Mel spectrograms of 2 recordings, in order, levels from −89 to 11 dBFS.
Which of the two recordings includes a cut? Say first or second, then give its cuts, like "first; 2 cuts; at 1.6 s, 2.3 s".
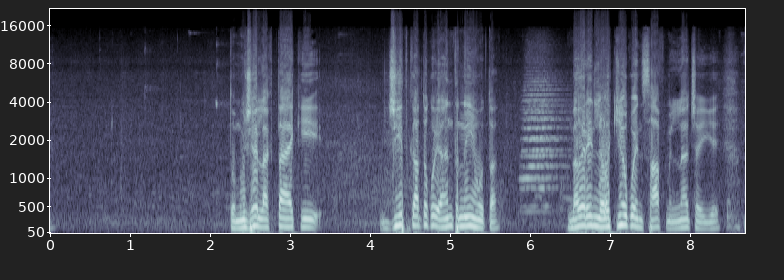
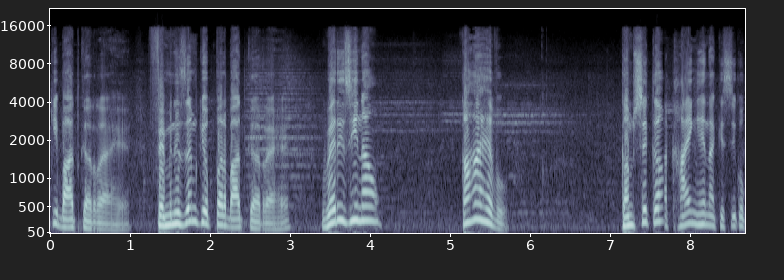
second; 1 cut; at 7.6 s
